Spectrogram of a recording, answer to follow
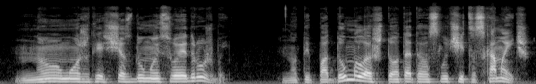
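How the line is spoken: Rough, rude tone. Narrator (Russian): грубо добавил

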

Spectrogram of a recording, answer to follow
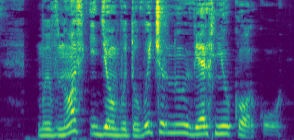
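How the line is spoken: Sighing. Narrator (Russian): я вздохнула

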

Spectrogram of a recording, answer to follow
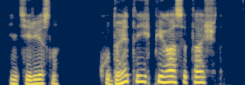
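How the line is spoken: Sighing. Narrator (Russian): вздохнула

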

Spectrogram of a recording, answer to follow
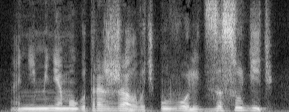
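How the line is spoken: Through gritted teeth. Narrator (Russian): процедила сквозь зубы Эллен Флайс

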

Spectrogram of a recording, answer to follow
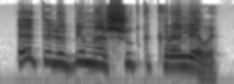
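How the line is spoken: Declaring after laughter. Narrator (Russian): отсмеявшись, заявил Карстен

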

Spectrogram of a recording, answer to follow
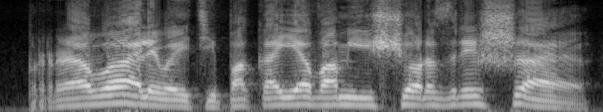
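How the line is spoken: Impatient barking. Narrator (Russian): Явно теряя терпение, рявкнул он

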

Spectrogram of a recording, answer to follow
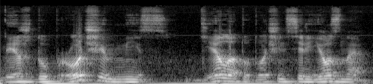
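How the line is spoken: Stern policeman. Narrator (Russian): строго сказал полицейский

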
